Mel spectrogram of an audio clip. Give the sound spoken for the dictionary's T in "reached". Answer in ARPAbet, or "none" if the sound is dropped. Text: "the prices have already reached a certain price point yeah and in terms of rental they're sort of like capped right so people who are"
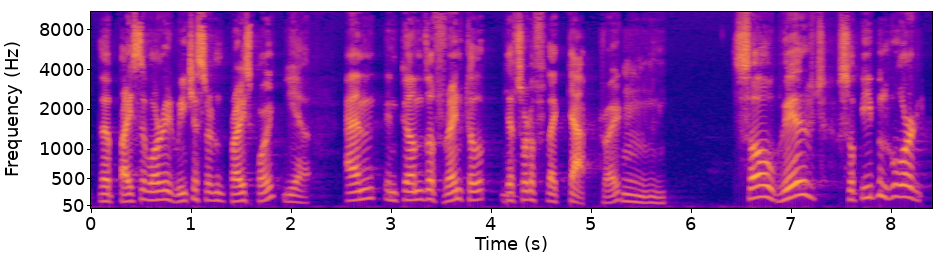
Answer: none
